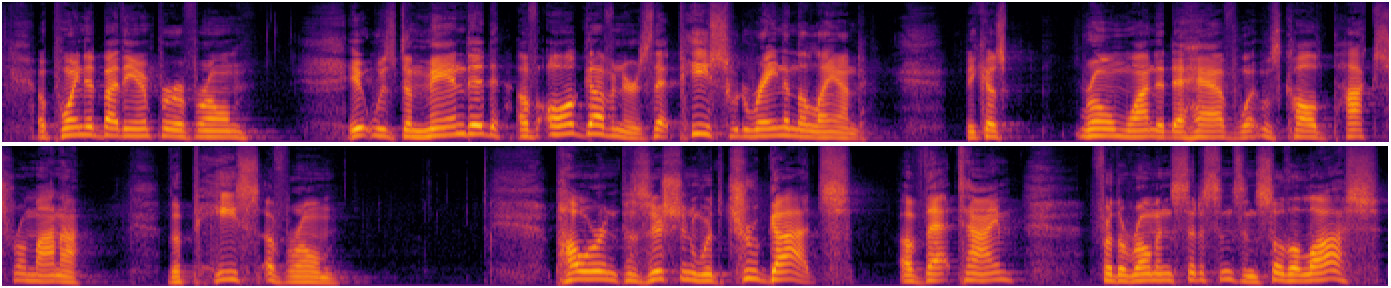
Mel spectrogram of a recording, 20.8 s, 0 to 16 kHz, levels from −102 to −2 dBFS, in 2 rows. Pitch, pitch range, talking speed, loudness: 165 Hz, 145-185 Hz, 145 wpm, -27 LUFS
